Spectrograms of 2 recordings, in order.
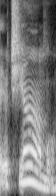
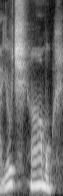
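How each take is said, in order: First: The phrase is said in a scornful, dismissive tone. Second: The phrase is said in a warm, loving tone. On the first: "Uma frase mais, assim, desdenhosa" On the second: "E a outra eu já falo com mais amor"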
